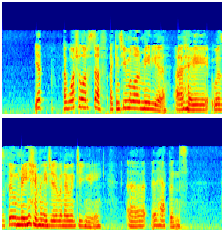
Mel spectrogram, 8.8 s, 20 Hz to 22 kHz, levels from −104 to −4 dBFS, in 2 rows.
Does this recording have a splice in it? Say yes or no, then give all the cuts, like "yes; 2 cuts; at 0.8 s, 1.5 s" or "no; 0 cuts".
no; 0 cuts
